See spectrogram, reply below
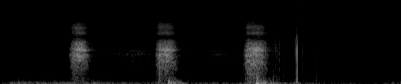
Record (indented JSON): {
  "exhalation_length": "4.0 s",
  "exhalation_amplitude": 4761,
  "exhalation_signal_mean_std_ratio": 0.39,
  "survey_phase": "beta (2021-08-13 to 2022-03-07)",
  "age": "18-44",
  "gender": "Female",
  "wearing_mask": "No",
  "symptom_none": true,
  "smoker_status": "Ex-smoker",
  "respiratory_condition_asthma": true,
  "respiratory_condition_other": false,
  "recruitment_source": "REACT",
  "submission_delay": "1 day",
  "covid_test_result": "Negative",
  "covid_test_method": "RT-qPCR",
  "influenza_a_test_result": "Negative",
  "influenza_b_test_result": "Negative"
}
